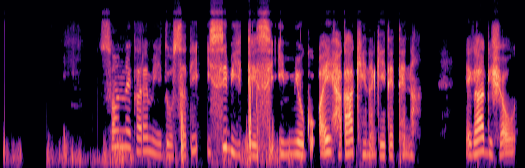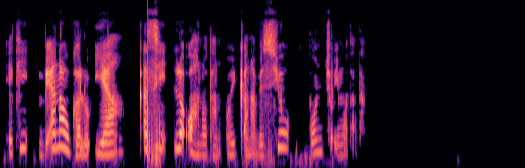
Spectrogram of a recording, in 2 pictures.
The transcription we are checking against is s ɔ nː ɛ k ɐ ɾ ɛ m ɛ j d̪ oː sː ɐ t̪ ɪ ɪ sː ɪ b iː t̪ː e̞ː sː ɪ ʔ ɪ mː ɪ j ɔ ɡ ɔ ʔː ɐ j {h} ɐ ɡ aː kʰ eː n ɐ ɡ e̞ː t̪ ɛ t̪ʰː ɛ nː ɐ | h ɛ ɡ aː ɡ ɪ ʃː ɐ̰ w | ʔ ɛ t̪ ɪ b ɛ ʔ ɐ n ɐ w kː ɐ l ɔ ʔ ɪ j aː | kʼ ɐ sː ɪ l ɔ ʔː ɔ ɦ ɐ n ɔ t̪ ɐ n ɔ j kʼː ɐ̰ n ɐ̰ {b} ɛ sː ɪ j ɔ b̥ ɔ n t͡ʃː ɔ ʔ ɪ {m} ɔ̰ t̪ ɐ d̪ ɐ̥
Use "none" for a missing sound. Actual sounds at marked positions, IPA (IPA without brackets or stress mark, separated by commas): h, b, m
